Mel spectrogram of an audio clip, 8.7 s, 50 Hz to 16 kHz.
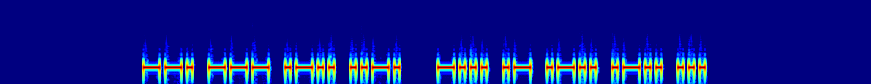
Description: Morse code, heard as a keyed tone, about 23 wpm, 690 Hz. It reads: GOLF BALLS
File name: Difficult Words with Hints - 22wpm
